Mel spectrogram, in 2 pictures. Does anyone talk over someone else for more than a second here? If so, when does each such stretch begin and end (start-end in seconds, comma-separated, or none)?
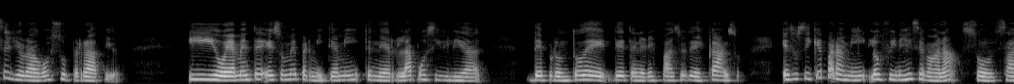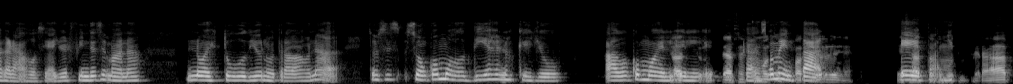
16.8-18.4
